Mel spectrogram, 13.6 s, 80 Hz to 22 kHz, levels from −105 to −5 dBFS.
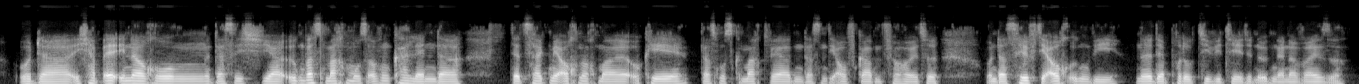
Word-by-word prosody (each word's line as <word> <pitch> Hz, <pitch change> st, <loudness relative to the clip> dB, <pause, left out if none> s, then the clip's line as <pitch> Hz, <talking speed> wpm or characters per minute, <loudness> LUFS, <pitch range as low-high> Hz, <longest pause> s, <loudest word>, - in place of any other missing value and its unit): oder 105 Hz, -1 st, +1 dB
ich 105 Hz, +4 st, -3 dB
habe 125 Hz, -, +1 dB
Erinnerungen, 115 Hz, -3 st, +4 dB
dass 110 Hz, +1 st, -3 dB
ich, 115 Hz, 0 st, -5 dB
ja, 110 Hz, -2 st, +3 dB
irgendwas 135 Hz, +2 st, +2 dB
machen 120 Hz, +2 st, 0 dB
muss 115 Hz, -1 st, -2 dB
auf'm 120 Hz, +2 st, -2 dB
Kalender. 110 Hz, -4 st, +1 dB, 0.5 s
Der 115 Hz, -, +4 dB
zeigt 115 Hz, 0 st, -2 dB
mir 120 Hz, -, +4 dB
auch 115 Hz, -, 0 dB
nochmal: 110 Hz, -2 st, 0 dB
„Okay, 110 Hz, +1 st, +1 dB
das 105 Hz, -1 st, -5 dB
muss 115 Hz, -, -6 dB
gemacht 110 Hz, 0 st, -4 dB
werden, 105 Hz, -1 st, 0 dB
das 105 Hz, +1 st, -7 dB
sind 115 Hz, -, -11 dB
die -, -, -4 dB
Aufgaben 105 Hz, -1 st, -3 dB
für 105 Hz, 0 st, -7 dB
heute”, 100 Hz, 0 st, -2 dB, 0.4 s
und 110 Hz, -, -3 dB
das 105 Hz, 0 st, +3 dB
hilft 130 Hz, -1 st, +3 dB
ja -, -, +4 dB
auch 115 Hz, 0 st, +4 dB
irgendwie, 105 Hz, -2 st, -3 dB, 0.2 s
ne, 110 Hz, 0 st, +3 dB
der 110 Hz, 0 st, +3 dB
Produktivität 105 Hz, -1 st, -3 dB
in 105 Hz, -, -6 dB
irgendeiner 100 Hz, -3 st, -2 dB
Weise. 100 Hz, +1 st, -2 dB
110 Hz, 175 wpm, -21 LUFS, 105-115 Hz, 0.5 s, Erinnerungen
